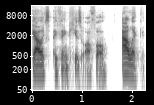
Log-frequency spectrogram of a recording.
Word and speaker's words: Alec: Alec. Well, it's spelled Alex. He calls himself Alec.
